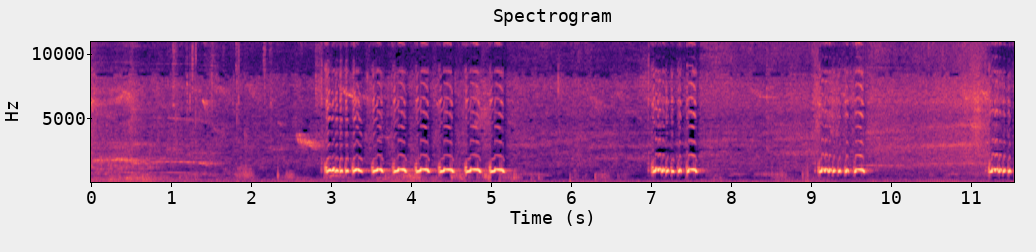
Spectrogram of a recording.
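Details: Wild zebra dove from Tuban, East Java, singing its long melodious perkutut song: a run of seven quick rolling coos, then shorter bursts of three rolling coos at intervals, over a low background hum.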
